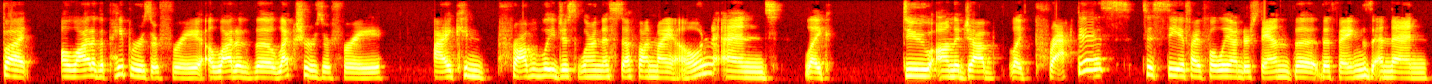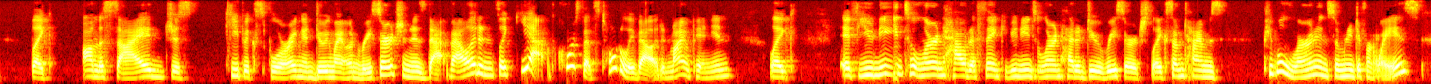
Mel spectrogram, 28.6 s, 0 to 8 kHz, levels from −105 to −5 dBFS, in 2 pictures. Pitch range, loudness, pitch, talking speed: 165-200 Hz, -13 LUFS, 180 Hz, 205 wpm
